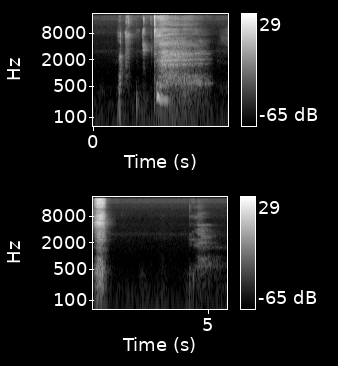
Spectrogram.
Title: Induced sneezing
